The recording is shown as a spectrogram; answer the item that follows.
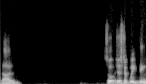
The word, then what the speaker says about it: Dhall: That day I was going through a talk and someone was pronouncing it as D-Hall. So it's not D-Hall, it's not Dhall, it's not Dhall, it's Dhall, Dhall Roti, Dhall.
